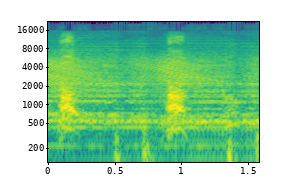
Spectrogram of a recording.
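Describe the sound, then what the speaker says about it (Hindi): Dogs bark outside a mansion at night, several close, deep woofs in an uneven rhythm with a few higher yelps between them. "हवेली के बाहर से अभी भी कुत्तों के भौंकने की आवाजें आ रही थी।"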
